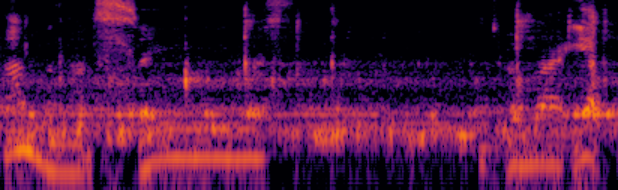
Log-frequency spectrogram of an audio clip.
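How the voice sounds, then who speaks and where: A woman's voice: sits low, lively intonation, takes it slowly. A woman gaming YouTuber reading a visual novel aloud, with bemused, giggly reactions in between. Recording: clear background noise.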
